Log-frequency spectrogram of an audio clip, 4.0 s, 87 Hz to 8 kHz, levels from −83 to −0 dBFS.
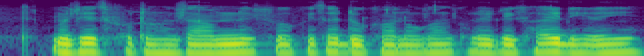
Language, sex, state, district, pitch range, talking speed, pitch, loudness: Hindi, male, Madhya Pradesh, Umaria, 115-120 Hz, 165 wpm, 115 Hz, -16 LUFS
